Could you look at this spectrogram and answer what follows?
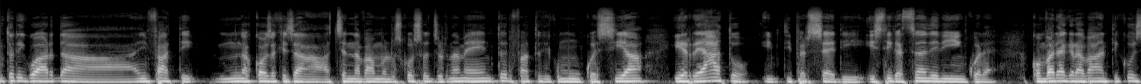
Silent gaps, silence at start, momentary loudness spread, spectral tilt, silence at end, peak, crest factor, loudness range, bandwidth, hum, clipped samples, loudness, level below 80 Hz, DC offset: none; 0 s; 7 LU; -6.5 dB/octave; 0 s; -4 dBFS; 12 dB; 1 LU; 13.5 kHz; none; under 0.1%; -17 LUFS; -36 dBFS; under 0.1%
